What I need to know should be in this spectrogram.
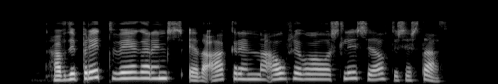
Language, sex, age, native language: Icelandic, female, 40-49, Icelandic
